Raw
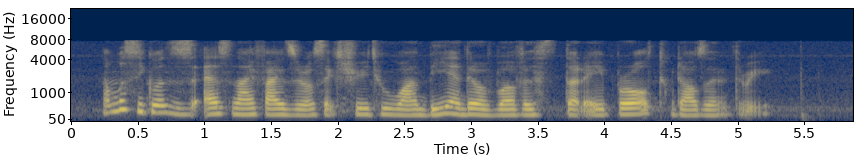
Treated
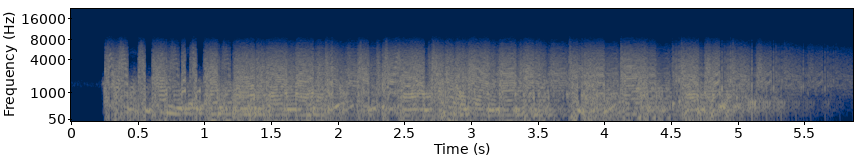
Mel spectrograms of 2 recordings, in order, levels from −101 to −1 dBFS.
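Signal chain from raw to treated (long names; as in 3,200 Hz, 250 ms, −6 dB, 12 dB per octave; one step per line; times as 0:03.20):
noise gate with hold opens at −49 dBFS
envelope filter 270–1,500 Hz, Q 9.8, down, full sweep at −24 dBFS
dynamic equaliser 370 Hz, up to +5 dB, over −50 dBFS, Q 2.3
wrap-around overflow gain 40 dB
low-pass filter 5,700 Hz 24 dB per octave
echo with a time of its own for lows and highs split 1,300 Hz, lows 110 ms, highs 386 ms, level −7 dB
low-pass that shuts in the quiet parts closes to 2,700 Hz, open at −23.5 dBFS
level that may fall only so fast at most 35 dB per second
level +6 dB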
